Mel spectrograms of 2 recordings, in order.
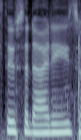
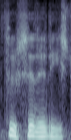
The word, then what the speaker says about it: Thucydides: Did they know how to pronounce Thucydides or? – No, Thucydides. – I knew I was going to get it wrong again. – No, no, no. Thucydides. Yes, indeed.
